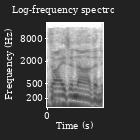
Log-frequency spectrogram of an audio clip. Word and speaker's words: Vaidyanathan: Before we do it again, what is her proper pronunciation as you understand it? – Regini Vaidyanathan is... – Vaidyanathan. – Vaidyanathan is how you want to be saying right. it, I think.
